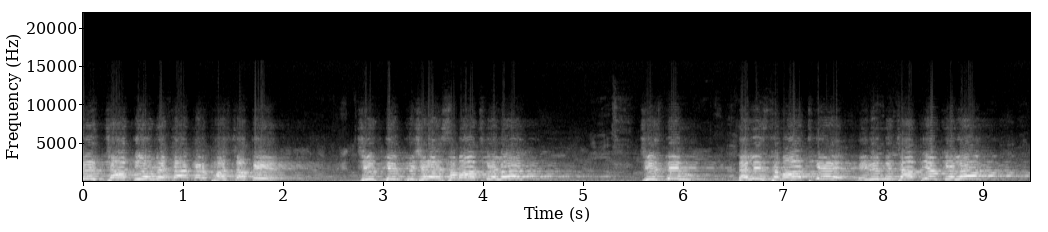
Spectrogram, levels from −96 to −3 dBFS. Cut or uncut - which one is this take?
uncut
